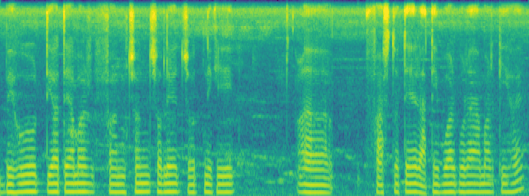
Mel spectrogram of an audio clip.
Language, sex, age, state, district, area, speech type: Assamese, female, 60+, Assam, Kamrup Metropolitan, urban, spontaneous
